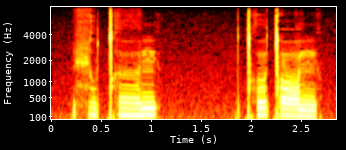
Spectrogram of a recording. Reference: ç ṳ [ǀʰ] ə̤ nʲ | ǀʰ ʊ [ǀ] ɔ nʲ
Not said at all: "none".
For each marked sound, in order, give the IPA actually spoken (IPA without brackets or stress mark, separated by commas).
ǀʰ, ǀ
